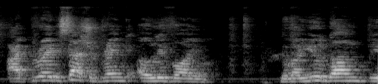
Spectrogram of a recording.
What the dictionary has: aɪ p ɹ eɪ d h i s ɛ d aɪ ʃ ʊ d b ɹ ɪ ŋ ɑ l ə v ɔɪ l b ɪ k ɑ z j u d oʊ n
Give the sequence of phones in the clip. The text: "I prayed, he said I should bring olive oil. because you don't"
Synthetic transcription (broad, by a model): aɪ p ɹ eɪ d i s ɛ aɪ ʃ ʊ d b ɹ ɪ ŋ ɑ l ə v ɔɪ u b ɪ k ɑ j u d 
